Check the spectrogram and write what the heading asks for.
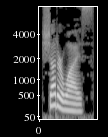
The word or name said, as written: shutterwise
